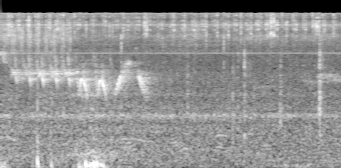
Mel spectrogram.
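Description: A songbird singing a short run of quick up-and-down whistled notes during the first two seconds, faint over quiet outdoor ambience. A soft low thump comes about a second in.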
